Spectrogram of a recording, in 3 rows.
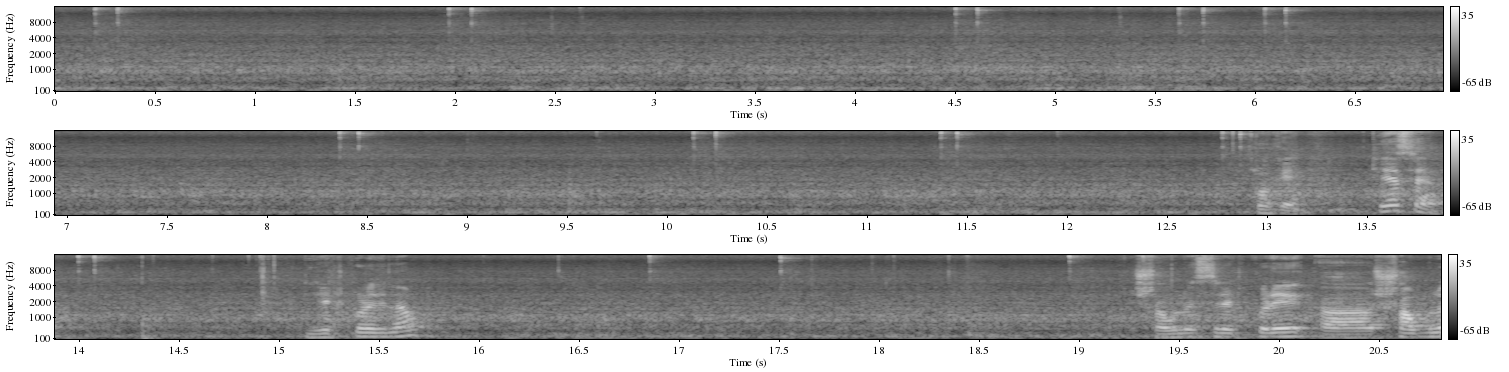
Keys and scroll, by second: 0.7 i, 2.4 v, 3.7 i, 5.2 v, 6.5 i, 9.5-11.7 typing, 14.8 Delete, 18.0 Delete.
